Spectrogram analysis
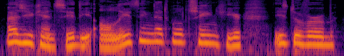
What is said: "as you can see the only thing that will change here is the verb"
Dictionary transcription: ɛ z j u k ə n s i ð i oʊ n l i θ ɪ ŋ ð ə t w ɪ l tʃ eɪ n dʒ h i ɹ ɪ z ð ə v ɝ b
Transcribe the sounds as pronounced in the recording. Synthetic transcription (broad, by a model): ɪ z j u k ə n s i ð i oʊ n l i θ ɪ ŋ ð ə t w ɪ l tʃ eɪ n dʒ h i ɹ ɪ z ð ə v ɝ b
